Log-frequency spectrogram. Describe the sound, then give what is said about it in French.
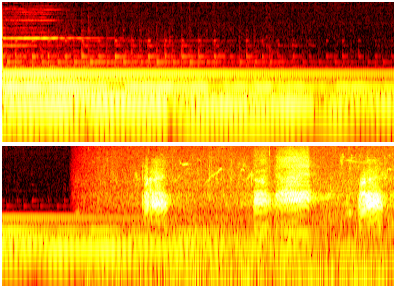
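A sustained low musical drone fades out, then harsh rook caws and chattering break in from about six seconds, several loud calls in quick bursts over a busy flock-like background. “Ce que vous entendez, ce sont des cris, des bavardages de corbeaux freux.”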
